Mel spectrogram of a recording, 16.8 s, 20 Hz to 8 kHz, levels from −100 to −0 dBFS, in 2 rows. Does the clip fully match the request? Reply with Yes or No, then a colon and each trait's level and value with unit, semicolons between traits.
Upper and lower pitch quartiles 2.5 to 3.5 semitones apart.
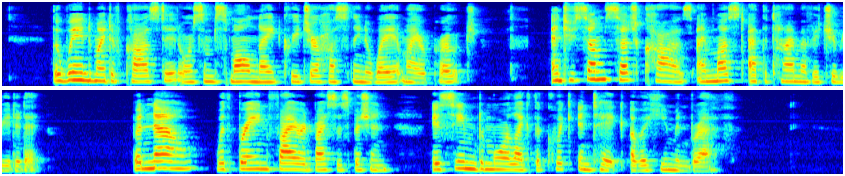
Yes: average, 3.1 semitones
